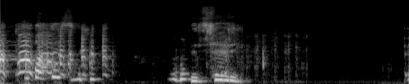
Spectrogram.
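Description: A young man laughs into a headset microphone.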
